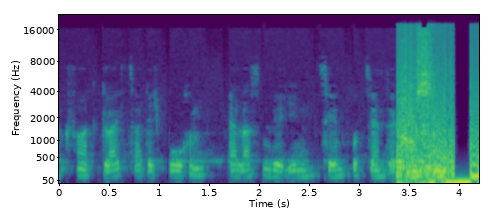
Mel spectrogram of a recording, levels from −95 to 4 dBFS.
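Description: From 3.37 s to the end, the speech suddenly turns into loud, harsh distortion, with quiet bits blasting as hard as everything else. That's likely a signed and unsigned mix-up on the 8-bit samples: the top bit gets flipped, so every zero crossing leaps across the full range.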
